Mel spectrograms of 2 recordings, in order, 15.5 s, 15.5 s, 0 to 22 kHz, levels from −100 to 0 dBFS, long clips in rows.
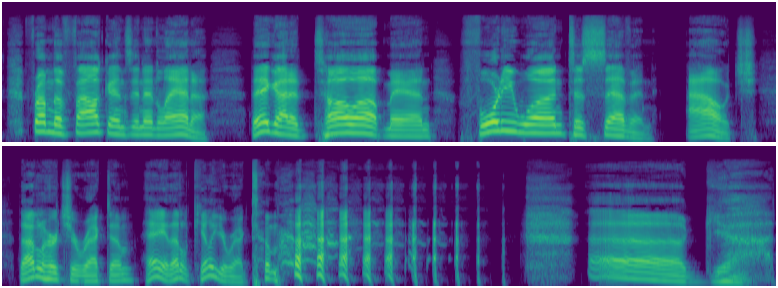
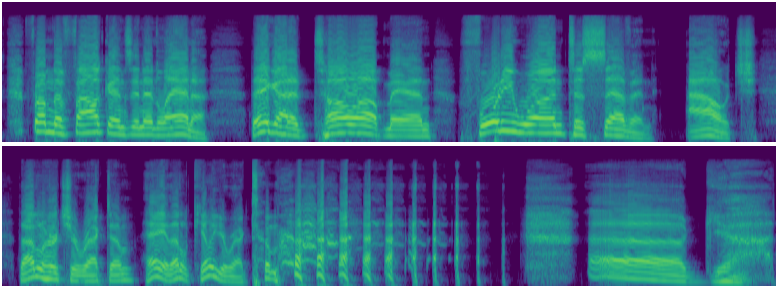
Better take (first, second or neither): first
